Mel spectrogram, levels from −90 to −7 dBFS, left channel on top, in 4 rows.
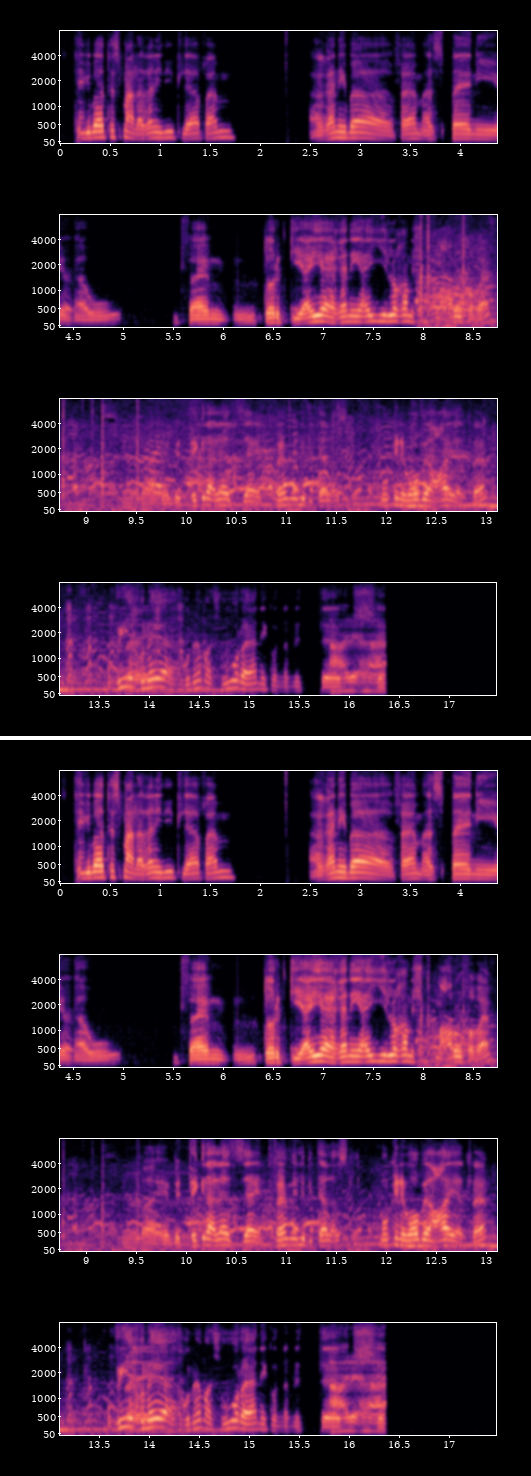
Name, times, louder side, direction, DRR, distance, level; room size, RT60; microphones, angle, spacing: voice 1, 0.1-1.7 2.5-5.0 5.7-8.7 9.6-13.1 13.6-16.4, right 3 dB, 35° right, 0.9 m, -28 dB
sound 1, 7.9-15.1, left 3 dB, 55° left, 1.7 m, -37 dB
voice 2, 9.4-10.1 13.7-14.4 15.8-16.4, right 3 dB, 70° right, 5.1 m, -36 dB
head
